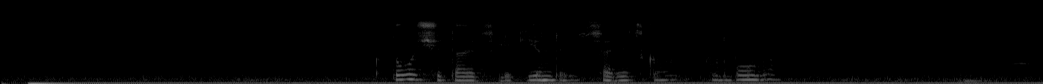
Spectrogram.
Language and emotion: Russian, sad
